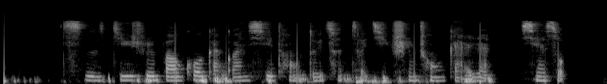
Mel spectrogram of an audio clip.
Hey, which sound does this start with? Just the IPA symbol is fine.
t͡sʰ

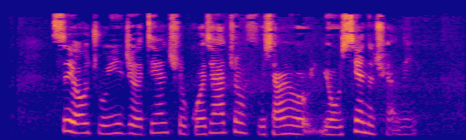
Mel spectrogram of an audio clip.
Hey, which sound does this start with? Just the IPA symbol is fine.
t͡s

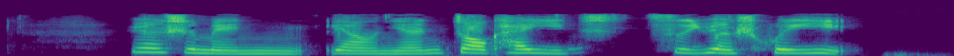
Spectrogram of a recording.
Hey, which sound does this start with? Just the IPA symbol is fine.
ɥ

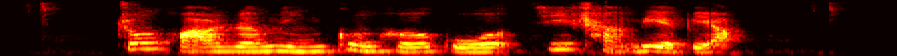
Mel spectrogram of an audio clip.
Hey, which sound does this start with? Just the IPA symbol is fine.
ʈ͡ʂ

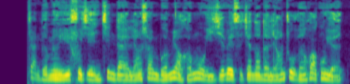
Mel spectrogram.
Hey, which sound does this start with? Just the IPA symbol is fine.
ʈ͡ʂ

